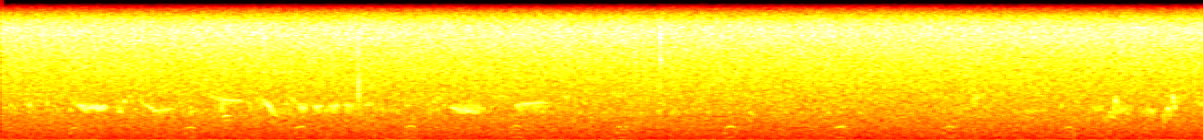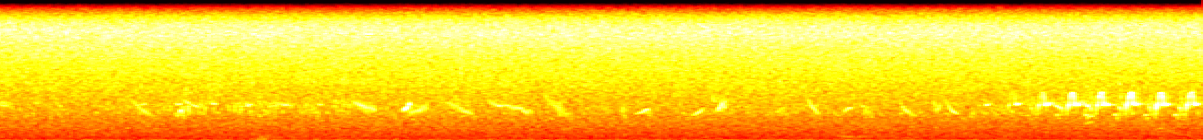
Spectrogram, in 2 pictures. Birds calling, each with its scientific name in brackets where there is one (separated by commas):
Erckel's Francolin (Pternistis erckelii), Hawaii Amakihi (Chlorodrepanis virens), Eurasian Skylark (Alauda arvensis)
